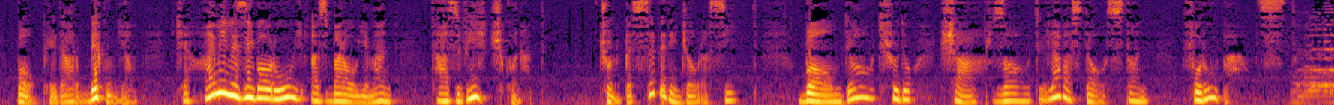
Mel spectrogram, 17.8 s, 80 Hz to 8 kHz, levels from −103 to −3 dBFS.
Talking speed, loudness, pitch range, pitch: 80 wpm, -15 LUFS, 150-220 Hz, 165 Hz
